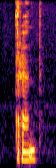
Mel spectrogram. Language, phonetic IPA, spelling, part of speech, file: Polish, [trɛ̃nt], trend, noun, LL-Q809 (pol)-trend.wav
